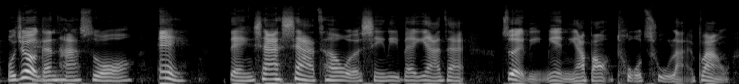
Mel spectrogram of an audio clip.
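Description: A woman with a Taiwanese Mandarin accent, hosting a podcast and telling a story in casual chat, animated and laughing often. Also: lowish voice, normal speed. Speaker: podcast host.

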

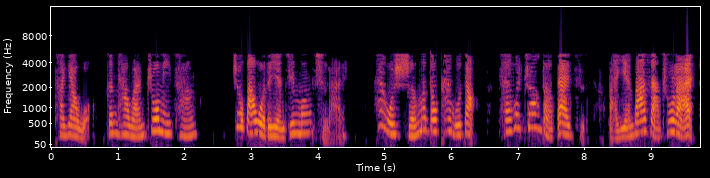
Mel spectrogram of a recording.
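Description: A woman voicing a defensive hippo in a storybook, loud and protesting. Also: a little high, expressive, normal speed, no room sound, muffled recording. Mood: indignant.

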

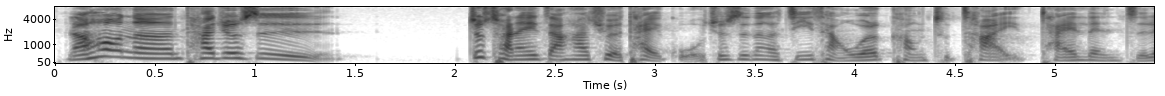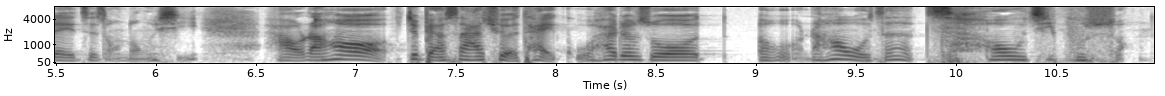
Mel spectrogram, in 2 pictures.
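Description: A young woman with a Taiwanese Mandarin accent tells a personal story on her podcast at a quick clip. Her delivery is casual and confiding, and it flares into indignant exasperation. The sound is close and dry, with no room around it. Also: mid-range voice, dry recording. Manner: animated, venting with bursts of exasperation. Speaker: podcast host.

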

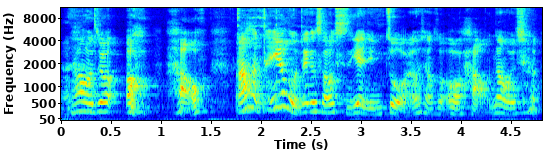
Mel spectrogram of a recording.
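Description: With a slightly high voice and rapid-fire delivery, a woman co-hosts a podcast, casually recounting a funny story. She's animated, laughing frequently and acting out what each person said.

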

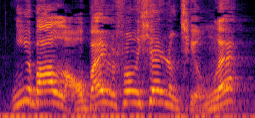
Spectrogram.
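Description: A man banters through a crosstalk routine on a live stream. He fires back stubbornly and quickly. His voice sits high and bounces around a lot. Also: sing-song, background noise. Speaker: crosstalk performer.

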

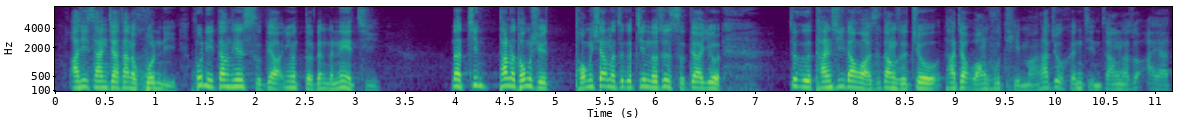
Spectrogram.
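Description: A man, a police officer telling a Buddhist story in a lively way, full of fillers and acted-out quotes. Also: medium pitch. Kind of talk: storytelling talk. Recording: long hall reverb.

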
